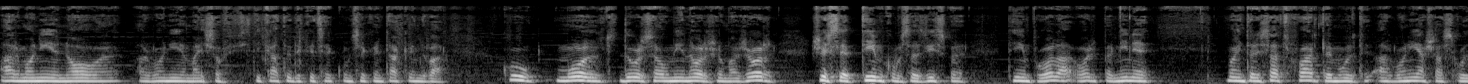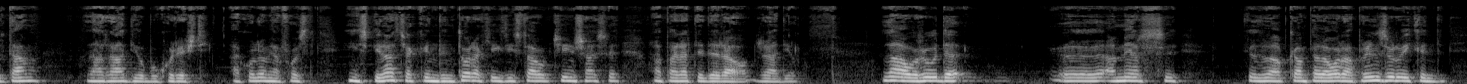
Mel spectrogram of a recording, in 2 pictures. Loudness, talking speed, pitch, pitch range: -19 LUFS, 125 wpm, 155 Hz, 150-165 Hz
